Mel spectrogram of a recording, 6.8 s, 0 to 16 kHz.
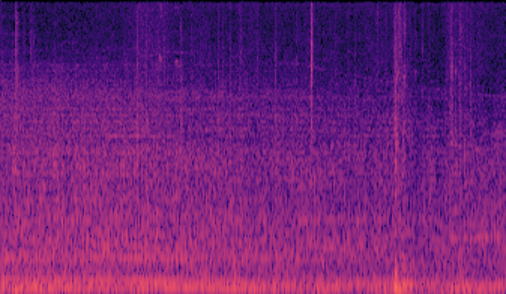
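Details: Mercedes 300SD diesel with two bad injectors: rough, lumpy idle with uneven clatter over the low rumble; diesel injector knock.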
